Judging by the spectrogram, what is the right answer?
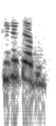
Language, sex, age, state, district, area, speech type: Bengali, female, 18-30, West Bengal, Purba Bardhaman, urban, conversation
